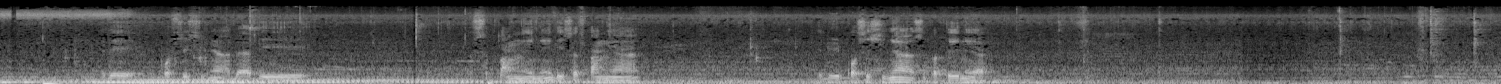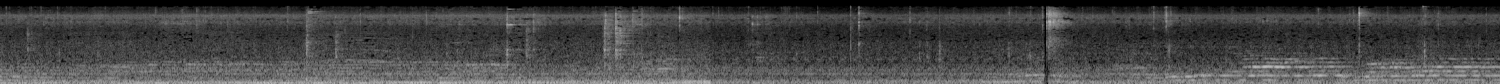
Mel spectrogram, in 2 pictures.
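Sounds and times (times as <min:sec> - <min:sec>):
clicks and clinks of metal parts: 0:13.2 - 0:15.0, 0:20.0 - 0:22.8.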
